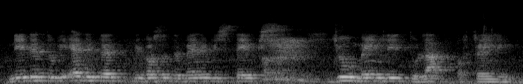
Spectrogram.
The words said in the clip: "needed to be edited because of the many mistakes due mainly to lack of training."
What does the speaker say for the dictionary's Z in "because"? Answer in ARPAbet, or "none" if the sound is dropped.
S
